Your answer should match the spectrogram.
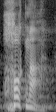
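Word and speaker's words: chokmah (חכמה): In Hebrew, it is the word chokmah.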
